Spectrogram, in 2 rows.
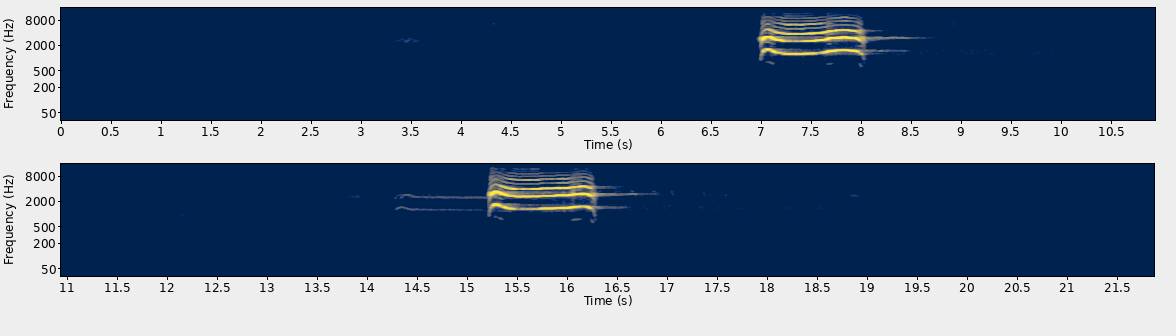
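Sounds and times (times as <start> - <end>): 
Swainson's hawk screaming in Arizona, United States: 7.0 - 8.1, 15.3 - 16.4.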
